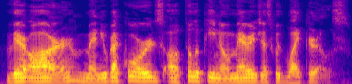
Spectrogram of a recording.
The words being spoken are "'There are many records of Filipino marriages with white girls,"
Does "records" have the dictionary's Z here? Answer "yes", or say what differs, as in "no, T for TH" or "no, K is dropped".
yes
